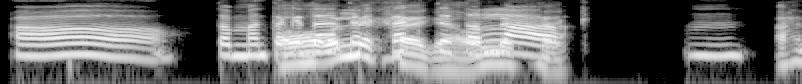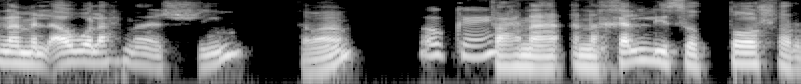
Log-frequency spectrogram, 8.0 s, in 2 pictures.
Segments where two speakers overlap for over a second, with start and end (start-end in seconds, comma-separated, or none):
1.4-2.9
